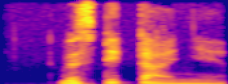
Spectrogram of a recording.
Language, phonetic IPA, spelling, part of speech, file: Russian, [vəspʲɪˈtanʲɪje], воспитание, noun, Ru-воспитание.ogg
- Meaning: 1. education, upbringing 2. training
